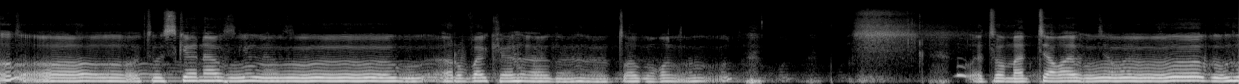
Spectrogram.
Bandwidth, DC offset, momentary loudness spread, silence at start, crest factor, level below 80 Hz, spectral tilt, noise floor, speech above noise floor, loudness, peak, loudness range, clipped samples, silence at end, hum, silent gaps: 12 kHz; under 0.1%; 13 LU; 0 s; 12 dB; -52 dBFS; -8.5 dB/octave; -41 dBFS; 26 dB; -16 LUFS; -4 dBFS; 9 LU; under 0.1%; 0 s; none; none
